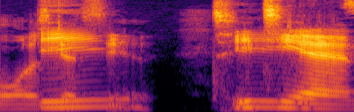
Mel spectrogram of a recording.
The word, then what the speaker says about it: Etienne: God, it's the first syllable always gets to you. Etienne.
